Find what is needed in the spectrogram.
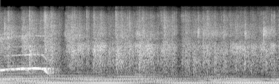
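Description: Soft sustained background music chords hold steady under a pause in the sermon, with light scattered applause and a brief gliding vocal call from the audience near the start.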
